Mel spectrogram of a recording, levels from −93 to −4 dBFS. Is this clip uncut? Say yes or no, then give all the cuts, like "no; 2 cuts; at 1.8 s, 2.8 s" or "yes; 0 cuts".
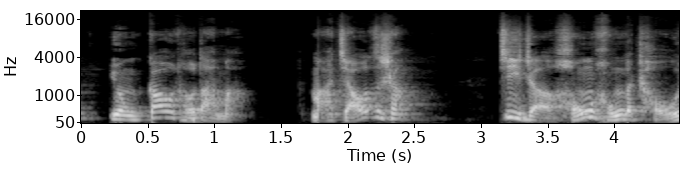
no; 1 cut; at 1.6 s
